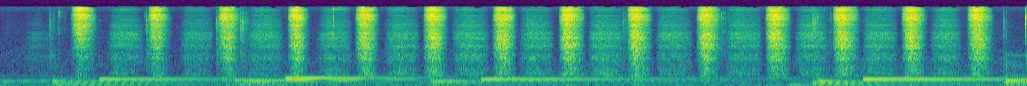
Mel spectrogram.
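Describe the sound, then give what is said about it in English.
Breath of fire, a rapid belly-breathing exercise: many quick, forceful nasal exhalations in a fast, steady rhythm over sustained droning musical chords. “And now you've begun a little breath of fire.”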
